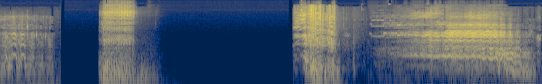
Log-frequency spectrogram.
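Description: A horse snorts in short, breathy blasts, then breaks into a long, quavering whinny.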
